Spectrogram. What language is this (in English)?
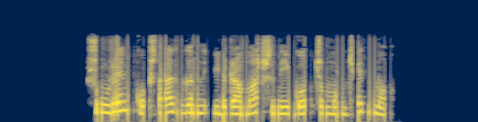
Mari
